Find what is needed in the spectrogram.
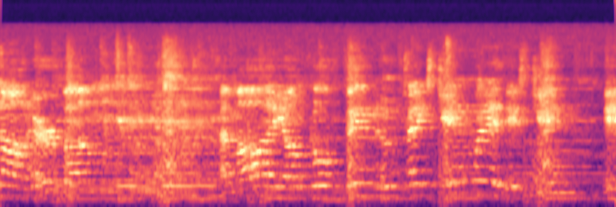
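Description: Men's voices singing a folk song together to an acoustic guitar accompaniment.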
